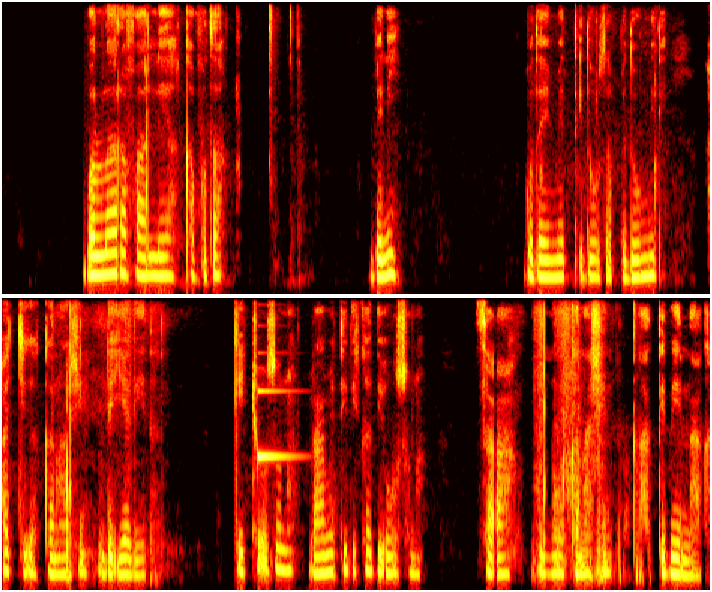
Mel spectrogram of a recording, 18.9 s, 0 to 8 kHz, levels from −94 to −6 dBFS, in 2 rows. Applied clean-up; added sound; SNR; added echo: none; Piano; 1 dB; none.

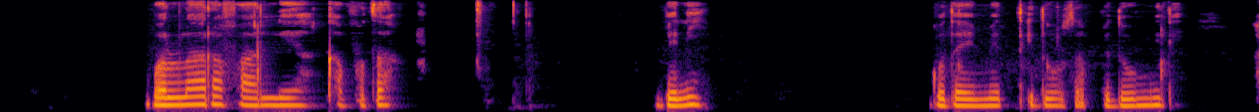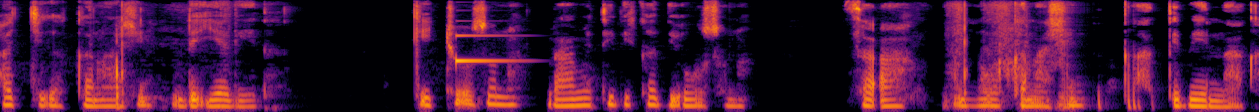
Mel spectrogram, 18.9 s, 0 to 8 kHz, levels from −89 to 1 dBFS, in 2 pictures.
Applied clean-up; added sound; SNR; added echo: classical method log-MMSE.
